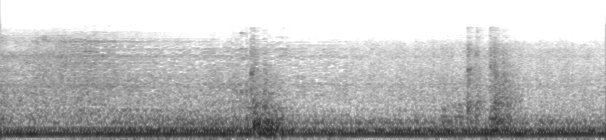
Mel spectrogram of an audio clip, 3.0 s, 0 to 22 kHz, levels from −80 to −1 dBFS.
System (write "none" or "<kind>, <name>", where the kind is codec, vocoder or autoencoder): vocoder, Vocos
